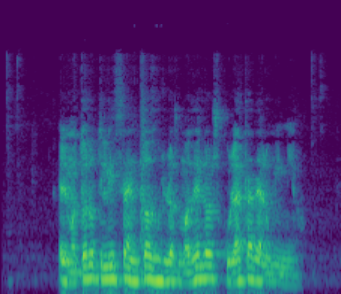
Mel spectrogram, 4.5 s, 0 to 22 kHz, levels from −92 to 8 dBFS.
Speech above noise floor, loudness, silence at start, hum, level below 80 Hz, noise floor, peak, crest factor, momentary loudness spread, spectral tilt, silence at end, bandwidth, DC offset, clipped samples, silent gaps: 46 dB; -17 LUFS; 0.8 s; none; -52 dBFS; -62 dBFS; -4 dBFS; 14 dB; 9 LU; -8.5 dB/octave; 0.6 s; 7.2 kHz; under 0.1%; under 0.1%; none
